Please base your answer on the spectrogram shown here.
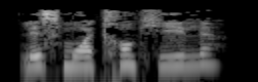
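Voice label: leave me alone, French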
